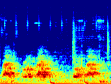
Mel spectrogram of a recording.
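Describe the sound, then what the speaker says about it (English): Several neighborhood dogs bark repeatedly in an outdoor yard, a run of loud, overlapping woofs and yips in bursts with short gaps between. "my neighbor lets his dogs out, and they're acting like crazies"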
